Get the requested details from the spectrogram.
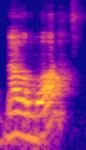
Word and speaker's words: Malinois: So you're saying the Belgian Malinois. Did I say that right? – Yep, Malinois.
